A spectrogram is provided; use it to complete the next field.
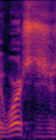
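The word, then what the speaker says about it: Worcestershire: it and say it that's just better if you just know to say wor iser sauce cuz you're not even trying to pronounce the sh in there bet you Hobbits love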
